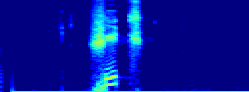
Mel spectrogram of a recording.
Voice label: "witch", Chalchiteko

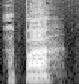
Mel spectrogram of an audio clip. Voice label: "apáa", Apatani

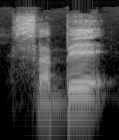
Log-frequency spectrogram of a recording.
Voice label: "sabe", Apatani

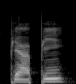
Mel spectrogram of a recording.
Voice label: "pyapiñ", Apatani

